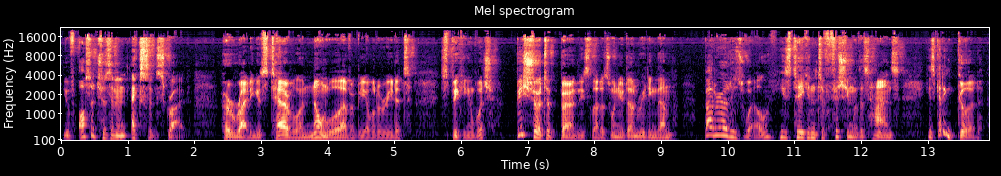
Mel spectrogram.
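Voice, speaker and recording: Young man acting low-voiced haughty, critical uncle. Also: big pitch swings, moderate pace, a bit bright. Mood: haughty, disdainful. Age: young adult. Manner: disdainful, formal. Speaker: student actor. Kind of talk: radio play letter reading.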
